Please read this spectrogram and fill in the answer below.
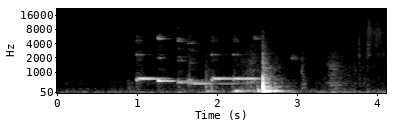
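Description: A short electronic chime melody: four notes stepping down in pitch, then a return to the first, higher note, which is held. It ends in a sharp thump, the loudest sound.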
